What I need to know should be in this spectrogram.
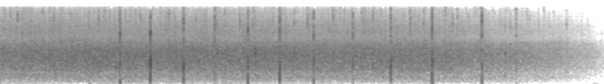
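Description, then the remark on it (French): A large audience claps steadily for several seconds for prize laureates who have just stood up, a dense wash of applause with a few sharper individual claps standing out, before it gradually tapers off at the end. “Et maintenant qu'ils sont debout, vous pouvez les applaudir.”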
